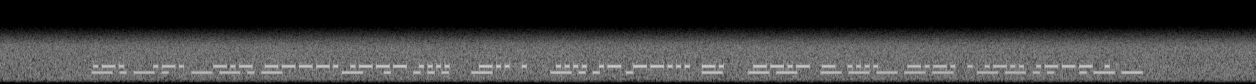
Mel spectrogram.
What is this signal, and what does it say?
Morse code, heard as two keyed tones, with radio static. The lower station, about 17 wpm, 560 Hz: CQ TEST DE TM0ZW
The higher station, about 28 wpm, 850 Hz: R R K9JH DE HA7N QTH CELJE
